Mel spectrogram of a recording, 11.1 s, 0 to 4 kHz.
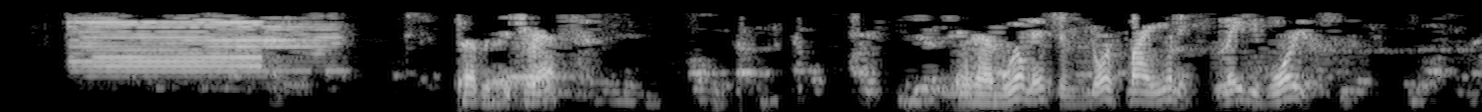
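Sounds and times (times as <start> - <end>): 
loud pregame buzzer blaring: 0.5 - 2.6
speech: 3.4 - 5.8, 6.8 - 10.2.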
